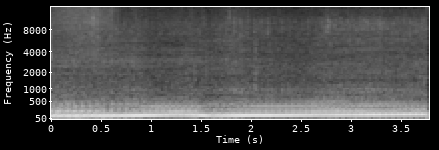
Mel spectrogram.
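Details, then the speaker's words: 1966 Plymouth Barracuda V8, automatic, driving: deep, even old-school rumble swelling gently with throttle, no knocks or rattles; normal exhaust rumble. "hear that exhaust just kind of got the uh Old School Rumble"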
